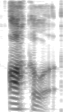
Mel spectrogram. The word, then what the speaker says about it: Akkala: Uh, I think it's Akkala. I think the emphasis is on the A. – Okay. Or the first A, not just any A.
